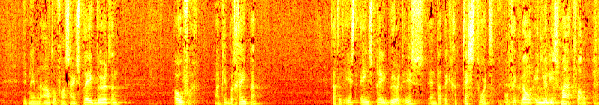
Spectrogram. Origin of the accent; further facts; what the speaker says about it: Dokkum, Friesland, Netherlands; now in Veenendaal, Netherlands; Ik ben 43. Ik kom uit Veenendaal. Oorspronkelijk kom ik uit Friesland, uit het mooie stadje Dokkum.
